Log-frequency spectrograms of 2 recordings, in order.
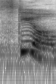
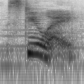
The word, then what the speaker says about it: stele: I always pronounced it Steel, but it's Stele.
